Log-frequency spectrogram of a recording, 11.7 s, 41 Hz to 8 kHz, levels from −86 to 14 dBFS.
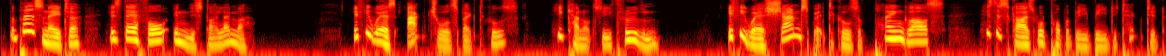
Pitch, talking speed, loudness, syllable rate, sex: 165 Hz, 160 wpm, -22 LUFS, 5.8 syllables/s, male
